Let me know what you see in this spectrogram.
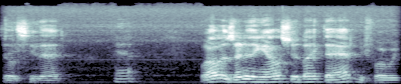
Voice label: Personal history with 66 year old male Buhl Minnesota, american english dialect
